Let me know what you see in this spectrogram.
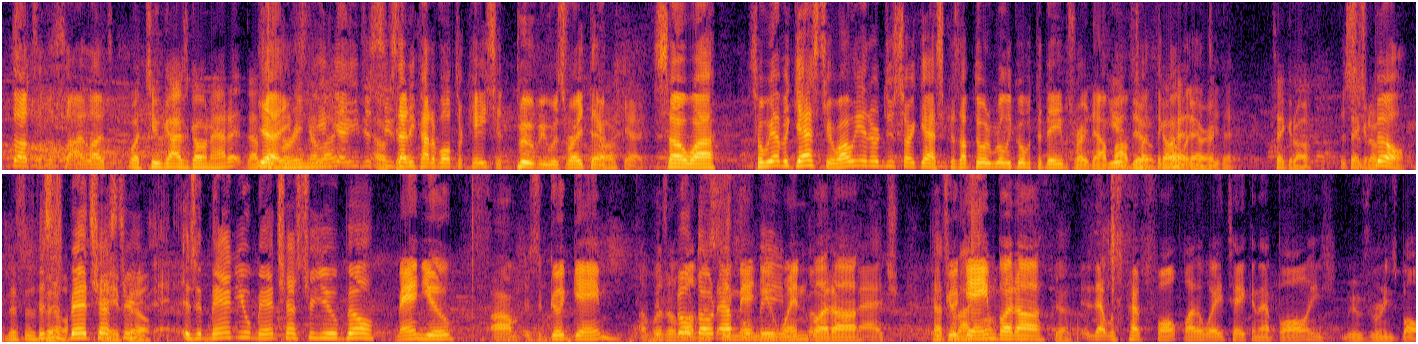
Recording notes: live at our home away from home, Villa Capri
